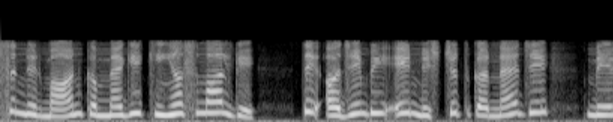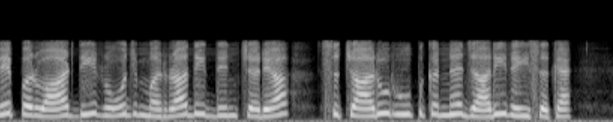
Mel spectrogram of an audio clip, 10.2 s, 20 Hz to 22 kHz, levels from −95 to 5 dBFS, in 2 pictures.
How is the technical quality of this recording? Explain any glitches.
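The recording has a clear technical fault: aliasing runs through the entire clip. The speech was resampled down without proper low-pass filtering first, and the band tops out at 5.5 kHz, which fits a rate of around 11 kHz converted from a 48 kHz original. Content above that fold point reflects back below 5.5 kHz at unrelated frequencies, some 25 dB under the speech. As a result, sibilants sound gritty and metallic, and the spectrum runs hard up to the band edge.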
